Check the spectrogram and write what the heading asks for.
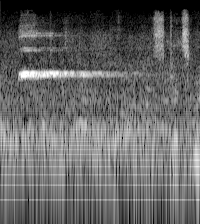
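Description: Wrestling referee's whistle: one steady, shrill blast of about a second that stops the action.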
